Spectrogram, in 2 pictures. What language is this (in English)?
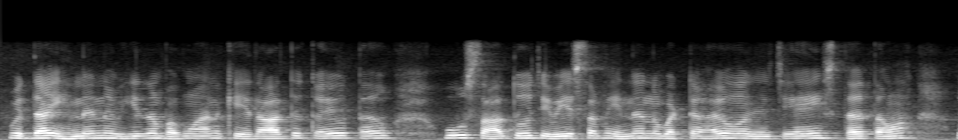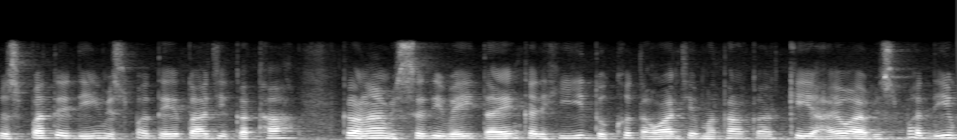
Sindhi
